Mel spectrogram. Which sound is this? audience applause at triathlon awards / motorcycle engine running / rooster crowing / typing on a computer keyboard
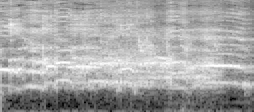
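rooster crowing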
